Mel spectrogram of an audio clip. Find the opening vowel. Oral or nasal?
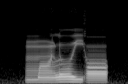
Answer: nasal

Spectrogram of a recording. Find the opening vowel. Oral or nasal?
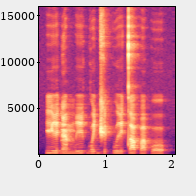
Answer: oral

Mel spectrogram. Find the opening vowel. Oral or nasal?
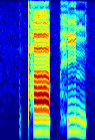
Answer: oral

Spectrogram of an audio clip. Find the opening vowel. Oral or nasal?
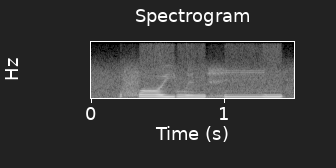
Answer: oral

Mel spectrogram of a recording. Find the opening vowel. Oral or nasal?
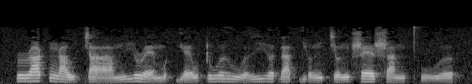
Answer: oral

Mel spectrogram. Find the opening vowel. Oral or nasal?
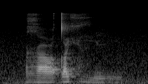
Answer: oral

